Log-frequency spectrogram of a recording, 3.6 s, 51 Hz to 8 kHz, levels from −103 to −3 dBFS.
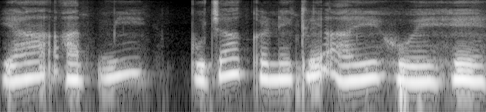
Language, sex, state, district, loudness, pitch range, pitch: Hindi, female, Arunachal Pradesh, Papum Pare, -15 LUFS, 215-255 Hz, 225 Hz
